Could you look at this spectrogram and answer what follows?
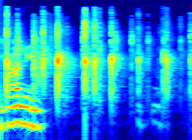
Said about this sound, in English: Giving applause for your Cyclops voice.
